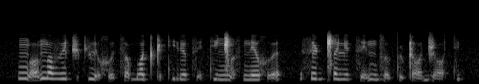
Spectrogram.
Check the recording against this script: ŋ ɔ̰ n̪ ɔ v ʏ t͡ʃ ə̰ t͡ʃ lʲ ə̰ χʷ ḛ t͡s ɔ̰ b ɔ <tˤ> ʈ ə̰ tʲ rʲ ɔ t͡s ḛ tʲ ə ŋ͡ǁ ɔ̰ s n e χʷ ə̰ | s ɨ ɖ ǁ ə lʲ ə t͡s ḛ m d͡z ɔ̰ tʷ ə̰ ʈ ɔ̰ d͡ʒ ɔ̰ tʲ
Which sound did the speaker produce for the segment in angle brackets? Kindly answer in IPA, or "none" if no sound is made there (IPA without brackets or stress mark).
tʲ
